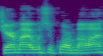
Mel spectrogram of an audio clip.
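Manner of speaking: rattled off very quickly in one breath.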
